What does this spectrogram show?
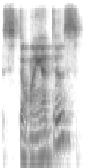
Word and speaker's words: Stellantis: a question about and correct my my pronunciation if it's wrong stellantis is that that is is that your job now yes that's pronounced correctly which Speaking of pronunciation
